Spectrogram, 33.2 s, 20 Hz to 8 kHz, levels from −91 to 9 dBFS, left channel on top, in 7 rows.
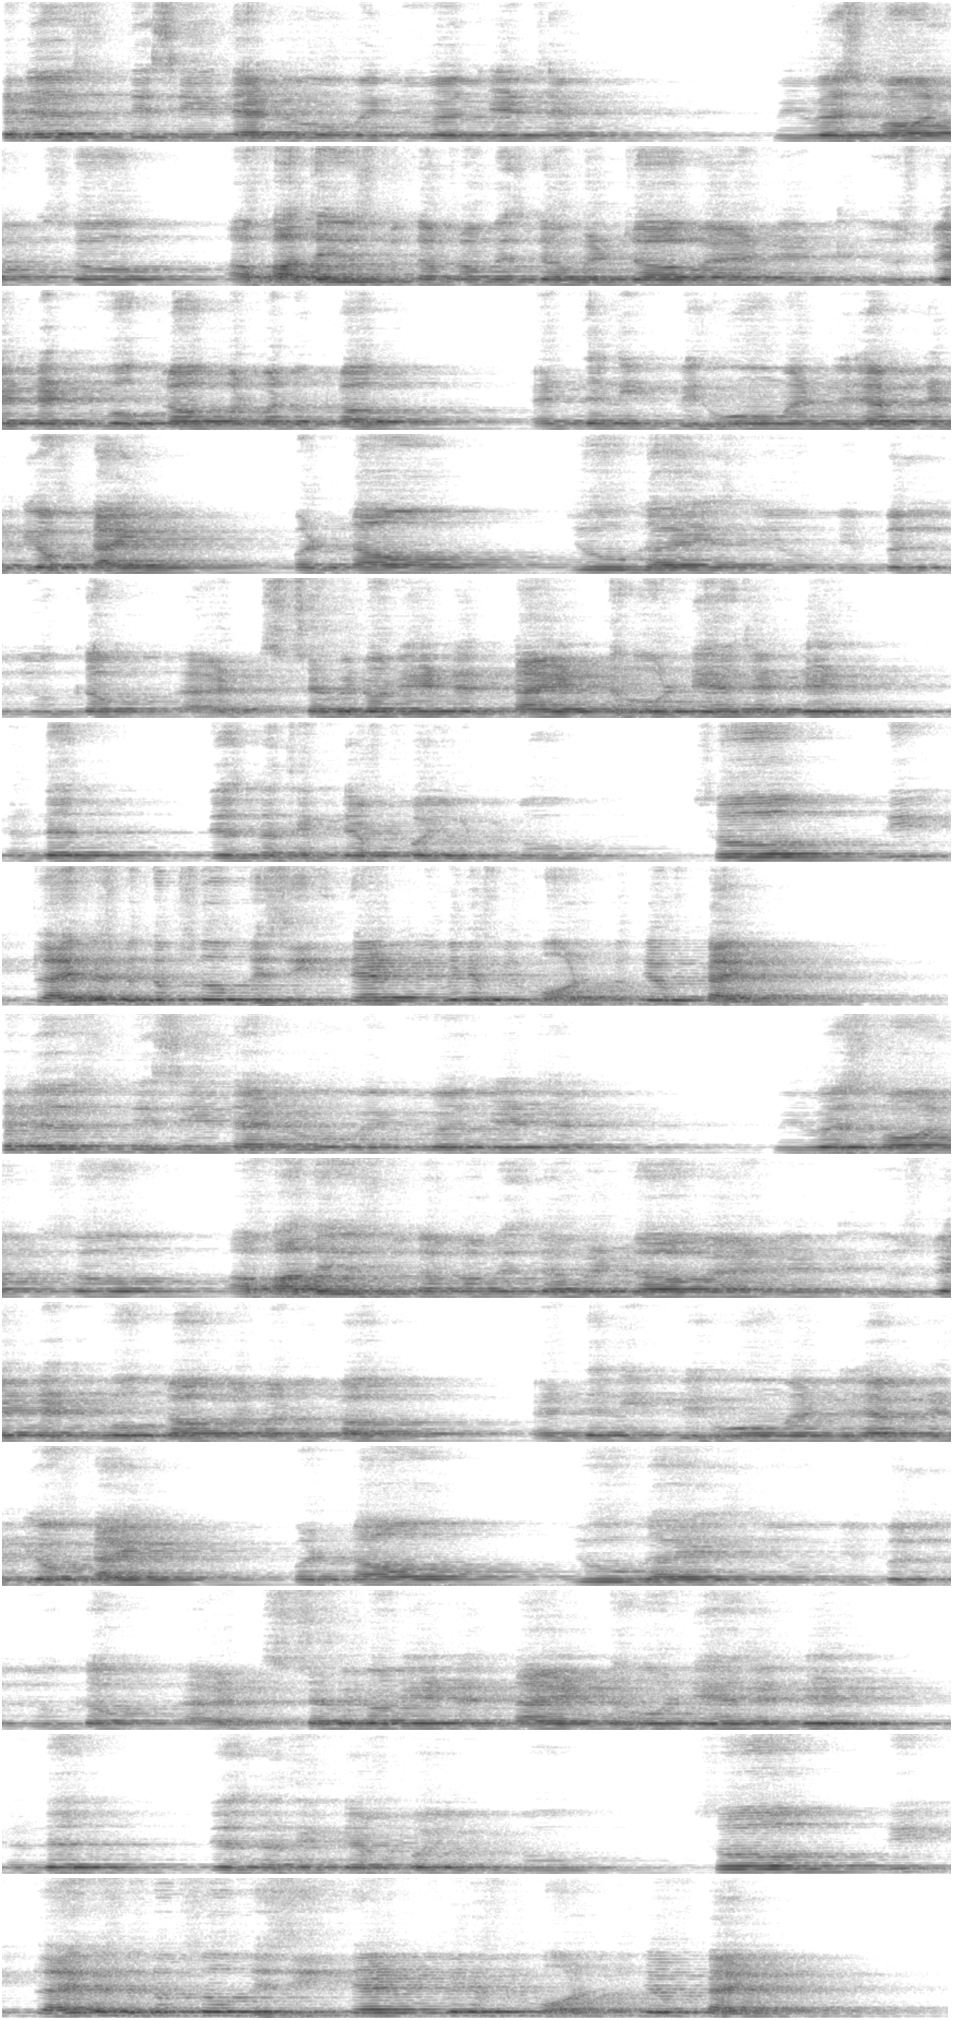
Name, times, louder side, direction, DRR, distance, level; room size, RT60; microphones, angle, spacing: voice 1, 0.0-2.9 3.9-4.8 5.1-5.4 5.9-11.4 12.1-15.1 15.7-16.5 17.1-20.1 20.5-23.2 23.8-24.3 24.8-26.6 27.3-27.8 28.2-32.3, left 1 dB, 45° left, 0 dB, 3.5 m, -30 dB
20.0 x 19.0 x 7.6 m, 1.6 s
head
